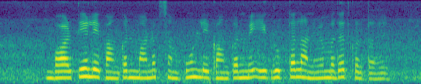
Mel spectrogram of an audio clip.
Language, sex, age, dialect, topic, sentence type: Hindi, female, 18-24, Hindustani Malvi Khadi Boli, banking, statement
